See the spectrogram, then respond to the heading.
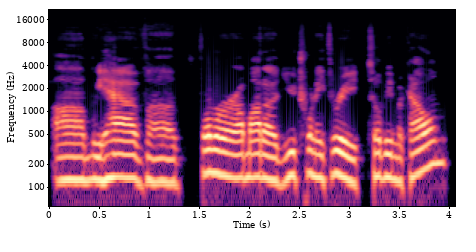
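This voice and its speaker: A man's voice: medium pitch, moderate pace, warm tone, dry recording, clean studio sound. A man hosting a casual fan podcast, joking around and using lots of fillers. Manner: loose, filler-heavy, jokey. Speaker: podcast host.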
